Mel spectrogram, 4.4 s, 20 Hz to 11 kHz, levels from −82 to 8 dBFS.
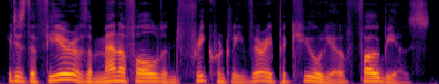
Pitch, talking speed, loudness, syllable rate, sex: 140 Hz, 165 wpm, -18 LUFS, 4.7 syllables/s, male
